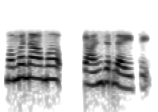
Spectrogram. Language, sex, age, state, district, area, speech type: Sanskrit, female, 18-30, Maharashtra, Sangli, rural, conversation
